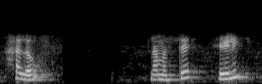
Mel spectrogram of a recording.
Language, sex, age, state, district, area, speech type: Kannada, female, 45-60, Karnataka, Davanagere, rural, conversation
